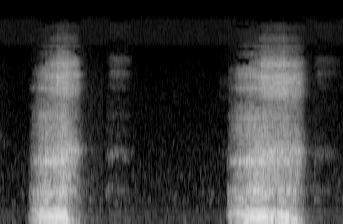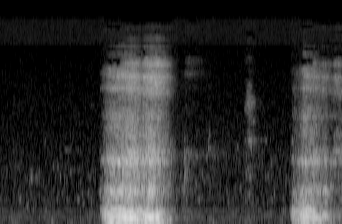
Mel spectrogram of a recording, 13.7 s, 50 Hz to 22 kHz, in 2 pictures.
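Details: Loud, rough open-mouth snores from a sleeping Chinese woman with each breath in, about 14 a minute, separated by quiet pauses; exhale snoring occurs sometimes.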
